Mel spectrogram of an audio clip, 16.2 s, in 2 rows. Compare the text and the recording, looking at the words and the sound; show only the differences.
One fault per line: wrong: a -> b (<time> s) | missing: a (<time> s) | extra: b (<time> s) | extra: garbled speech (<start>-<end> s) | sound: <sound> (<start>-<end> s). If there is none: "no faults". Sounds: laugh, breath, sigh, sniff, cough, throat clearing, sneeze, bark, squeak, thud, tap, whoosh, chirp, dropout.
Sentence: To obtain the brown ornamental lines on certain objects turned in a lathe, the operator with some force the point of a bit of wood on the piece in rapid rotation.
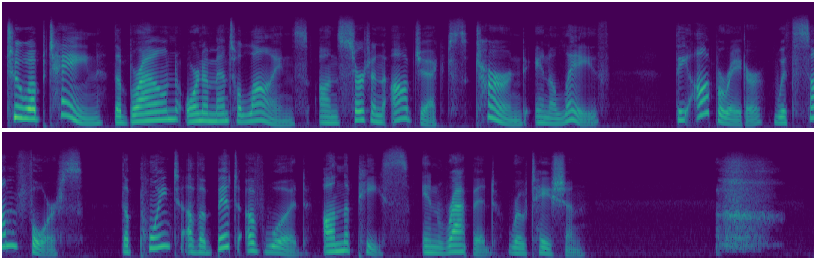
sound: sigh (15.2-16.0 s)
